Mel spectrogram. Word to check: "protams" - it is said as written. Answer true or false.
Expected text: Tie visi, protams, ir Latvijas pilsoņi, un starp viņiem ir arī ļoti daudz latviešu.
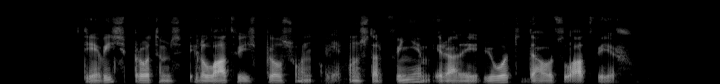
true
